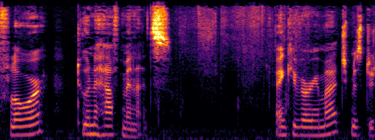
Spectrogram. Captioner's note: speaking French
